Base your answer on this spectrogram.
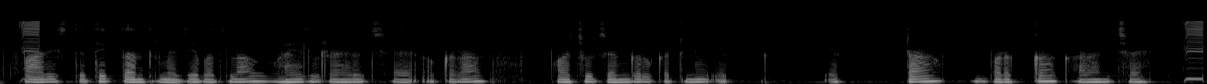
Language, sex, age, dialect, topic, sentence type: Maithili, male, 18-24, Bajjika, agriculture, statement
